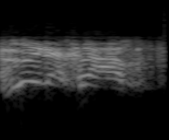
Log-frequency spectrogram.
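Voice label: Hungarian aircraft damaged mood high, speech; War Thunder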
